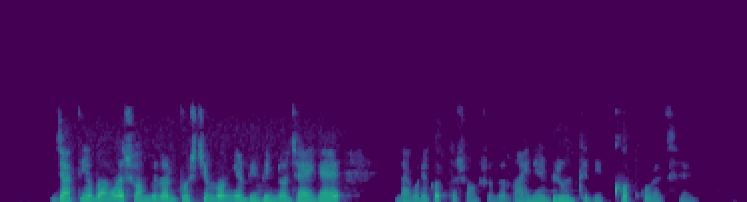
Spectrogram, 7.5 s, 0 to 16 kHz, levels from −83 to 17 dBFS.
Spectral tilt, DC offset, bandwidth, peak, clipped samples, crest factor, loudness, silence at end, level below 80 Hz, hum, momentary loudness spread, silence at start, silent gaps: -5 dB/octave; under 0.1%; 8 kHz; -8 dBFS; under 0.1%; 20 dB; -28 LUFS; 0.6 s; -76 dBFS; none; 16 LU; 0.5 s; none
